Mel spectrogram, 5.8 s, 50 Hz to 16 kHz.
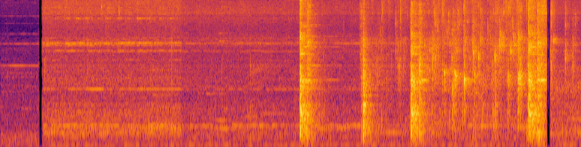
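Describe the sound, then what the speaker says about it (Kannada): Coriander seeds and dried chillies fry in hot oil, starting as a faint sizzle and then breaking into several loud, sharp crackling bursts near the end. "ಈ ಎಣ್ಣೆ ಕಾದ್ಮೇಲೆ ಒಂದು ಚಮಚದಷ್ಟು ಕೊತ್ತಂಬರಿ ಹಾಕ್ಕೊಂಡಿದ್ದೀನಿ. ಅದ್ರ ಜೊತೆಗೆ ಒಂದು 5ರಿಂದ 6 ಒಣಮೆಣಸಿನ್ಕಾಯಿ,"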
